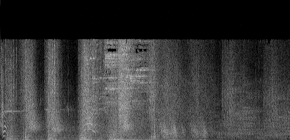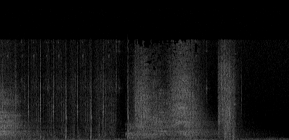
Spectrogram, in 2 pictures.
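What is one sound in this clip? Magic bursts crackle and boom.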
